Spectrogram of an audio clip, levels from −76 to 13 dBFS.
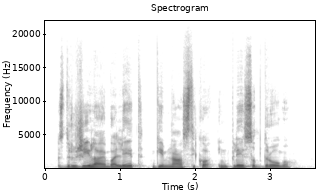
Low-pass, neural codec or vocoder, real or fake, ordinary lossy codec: none; codec, 44.1 kHz, 7.8 kbps, Pupu-Codec; fake; none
